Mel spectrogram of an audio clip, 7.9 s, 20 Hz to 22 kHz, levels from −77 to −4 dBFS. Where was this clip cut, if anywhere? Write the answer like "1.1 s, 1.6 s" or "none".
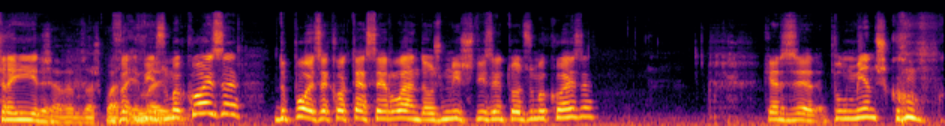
6.4 s

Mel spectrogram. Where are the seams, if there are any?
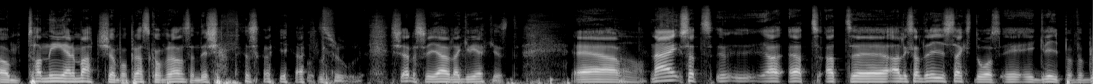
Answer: none

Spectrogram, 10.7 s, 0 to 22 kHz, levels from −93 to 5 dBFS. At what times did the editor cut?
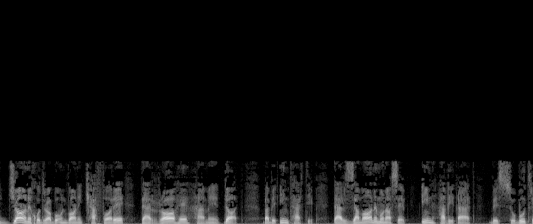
none

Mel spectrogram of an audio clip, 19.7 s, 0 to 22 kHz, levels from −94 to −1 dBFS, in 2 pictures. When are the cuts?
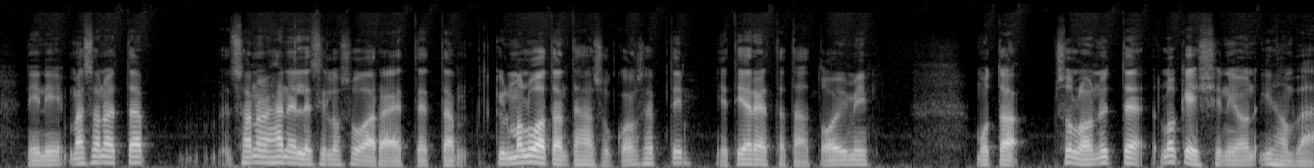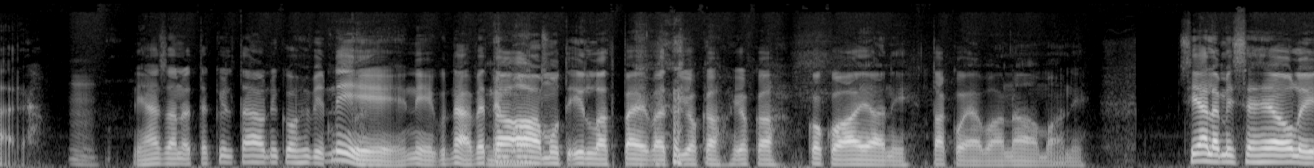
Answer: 12.3 s

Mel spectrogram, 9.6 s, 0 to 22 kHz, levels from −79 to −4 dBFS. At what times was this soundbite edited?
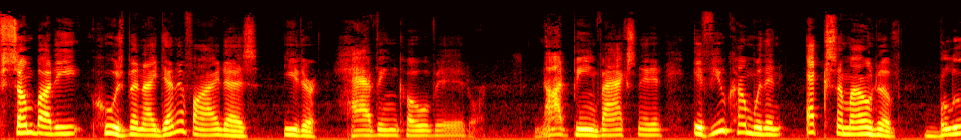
none

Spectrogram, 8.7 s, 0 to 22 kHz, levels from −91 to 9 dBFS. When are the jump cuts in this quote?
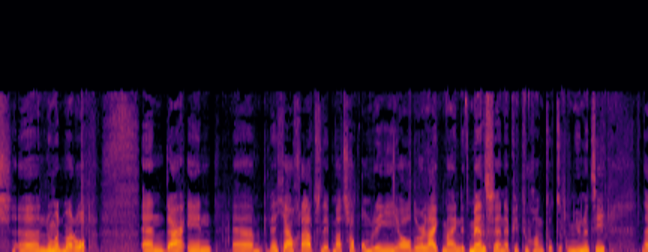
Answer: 1.8 s

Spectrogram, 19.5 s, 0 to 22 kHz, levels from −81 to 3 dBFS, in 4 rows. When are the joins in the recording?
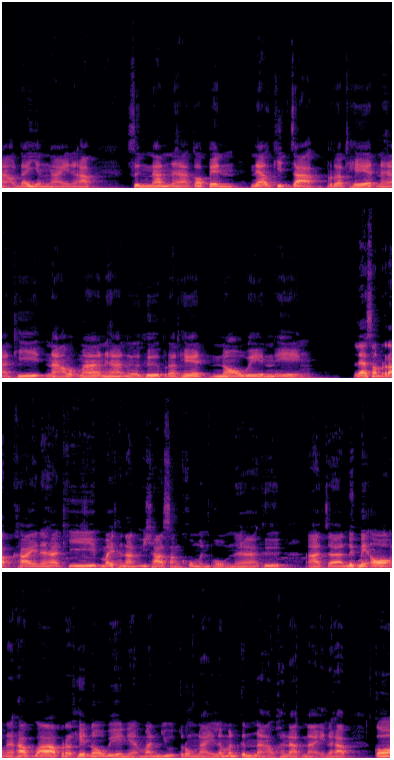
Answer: none

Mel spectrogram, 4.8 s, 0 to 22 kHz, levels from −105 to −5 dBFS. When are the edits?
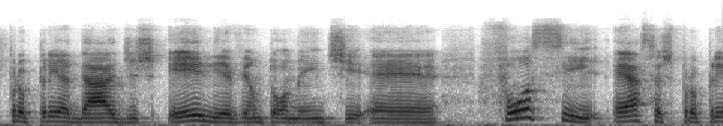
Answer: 3.2 s

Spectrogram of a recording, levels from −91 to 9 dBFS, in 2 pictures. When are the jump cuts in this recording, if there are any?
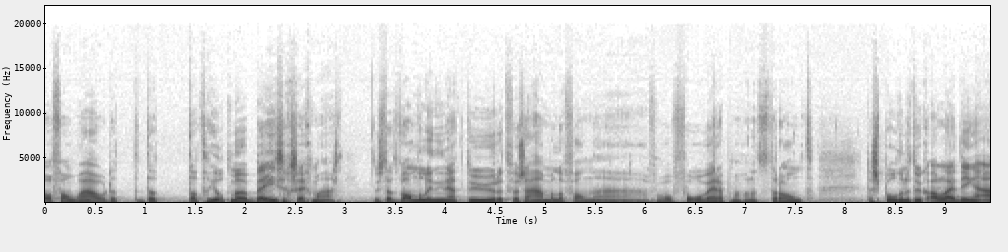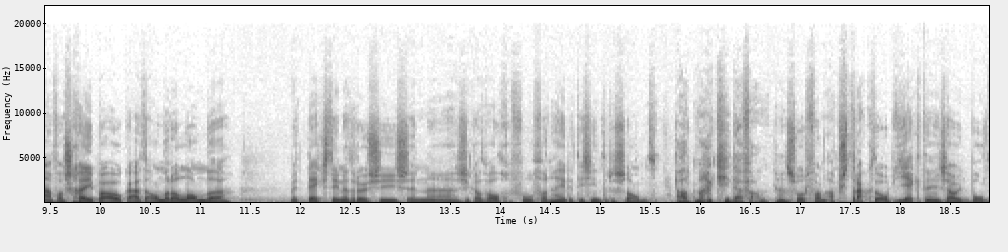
none

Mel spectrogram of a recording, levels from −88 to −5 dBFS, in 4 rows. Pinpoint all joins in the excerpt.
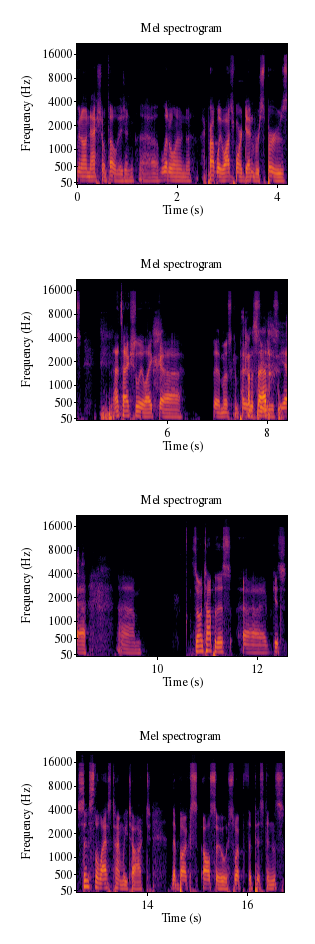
none

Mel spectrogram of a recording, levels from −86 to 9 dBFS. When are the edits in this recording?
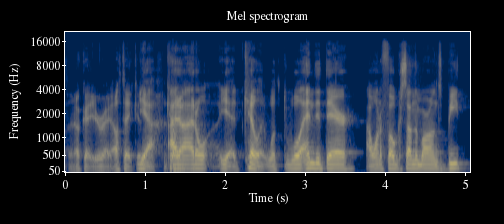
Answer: none

